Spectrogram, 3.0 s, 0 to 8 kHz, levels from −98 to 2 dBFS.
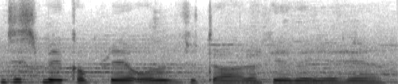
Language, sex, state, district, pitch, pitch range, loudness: Hindi, female, Arunachal Pradesh, Papum Pare, 200 Hz, 190-215 Hz, -17 LUFS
